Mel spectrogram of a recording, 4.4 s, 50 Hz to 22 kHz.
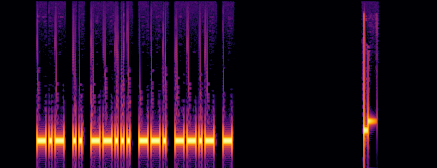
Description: Morse code, heard as a keyed tone, about 40 wpm, 700 Hz. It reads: KI7GQT
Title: USA Call Signs - 2x Character Spacing - 40wpm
